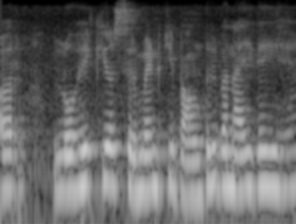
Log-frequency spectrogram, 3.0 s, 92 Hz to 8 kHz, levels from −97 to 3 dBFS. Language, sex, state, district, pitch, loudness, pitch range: Hindi, female, Bihar, Begusarai, 190 Hz, -26 LUFS, 180-200 Hz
